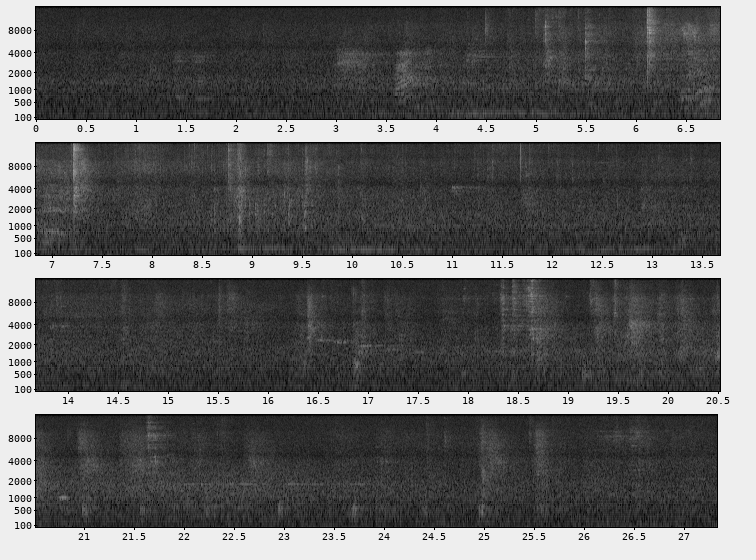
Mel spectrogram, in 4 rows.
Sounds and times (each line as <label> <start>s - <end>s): night traffic 0.0s - 27.3s
cyclists 2.2s - 27.3s
passers by 3.7s - 16.2s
